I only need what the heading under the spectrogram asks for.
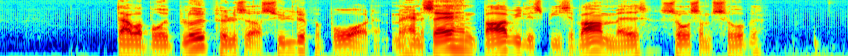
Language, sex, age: Danish, male, 33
